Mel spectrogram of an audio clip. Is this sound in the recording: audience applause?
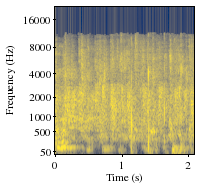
yes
